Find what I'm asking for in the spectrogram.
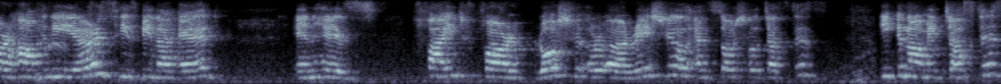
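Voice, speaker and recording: A woman's high, raised and projected voice at a very slow pace. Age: 60s. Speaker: campaign volunteer organizer. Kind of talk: rally speech. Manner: animated.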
